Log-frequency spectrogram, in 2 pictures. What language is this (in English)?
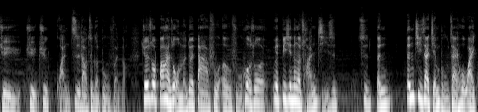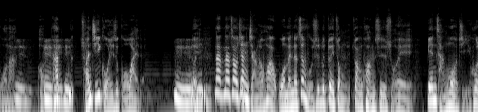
Chinese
